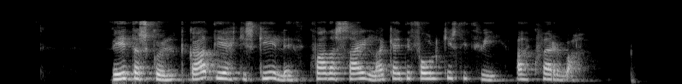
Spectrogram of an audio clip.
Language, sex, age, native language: Icelandic, female, 20-29, Icelandic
